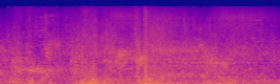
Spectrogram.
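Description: A fire spell bursts with a fiery whoosh and crackle.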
